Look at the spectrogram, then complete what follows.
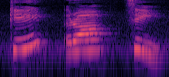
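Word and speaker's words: karate: يمارس لعبة الكاراتيه، دو هنا معناها يمارس، وكاراتيه بننطقها كيراتي كيراتي كيراتي.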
